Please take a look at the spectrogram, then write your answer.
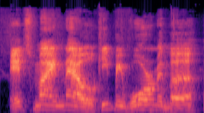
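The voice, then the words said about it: Attempted Cajun accent, drifting. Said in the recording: “I don't know what accent that turned into. I'm so sorry. ... It sounded like Taylor Kitsch trying to do a Cajun accent. Except my Cajun accent is perfect.”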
